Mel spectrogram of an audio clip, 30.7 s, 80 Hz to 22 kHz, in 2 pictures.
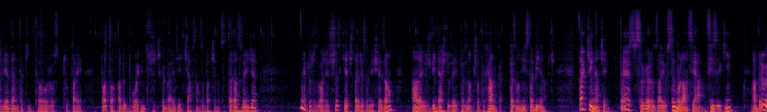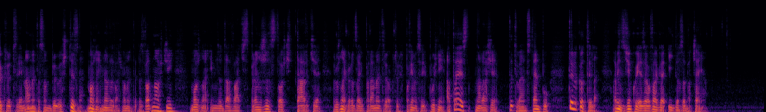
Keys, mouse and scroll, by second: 0.9 g, 2.2 shift+d, 3.7 a, 3.9-6.2 middle drag, 4.4 z, 5.4 alt+a, 6.6 middle click, 7.0 middle click, 7.8 middle click, 10.0-13.0 middle drag, 13.4-16.0 middle drag, 21.2-24.6 middle drag.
